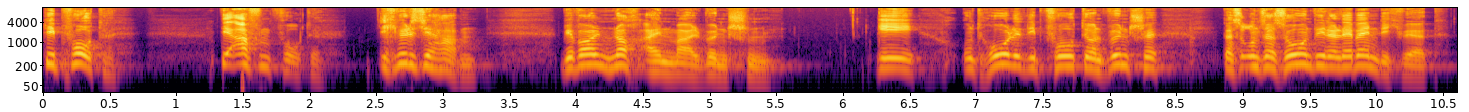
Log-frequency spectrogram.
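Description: A man's voice: big pitch swings, measured pace, long pauses. A man voicing a frantic, grieving old mother who shrieks and begs in a storybook reading. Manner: shrill, desperate shrieking.

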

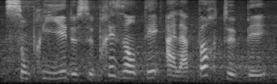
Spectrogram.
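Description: Female announcer, measured public-address read with a faint noise bed behind. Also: medium pitch, very animated. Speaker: station and airport announcer.

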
